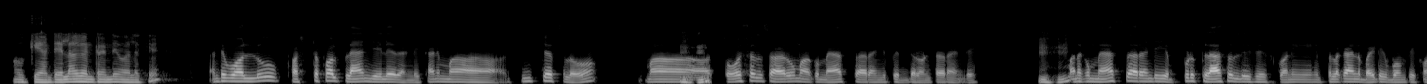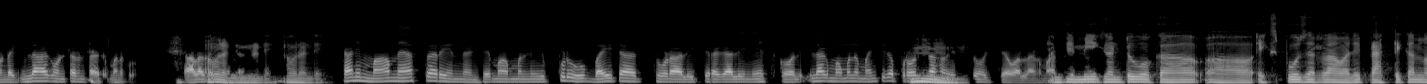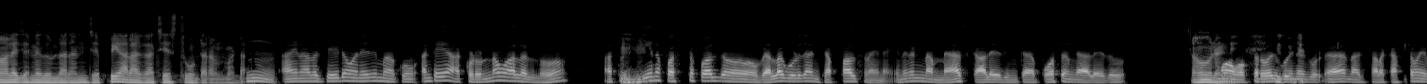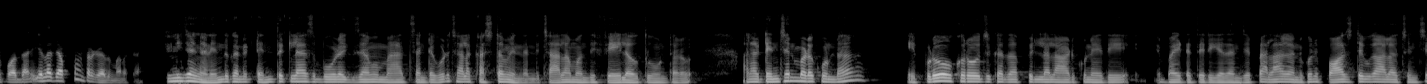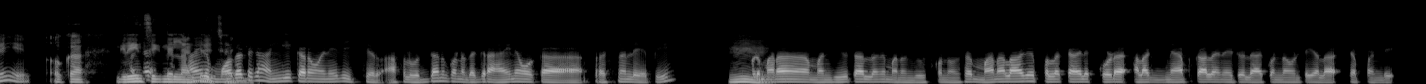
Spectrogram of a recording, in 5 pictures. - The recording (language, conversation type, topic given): Telugu, podcast, నీ ఊరికి వెళ్లినప్పుడు గుర్తుండిపోయిన ఒక ప్రయాణం గురించి చెప్పగలవా?
- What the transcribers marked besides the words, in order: in English: "ఫస్ట్ అఫ్ ఆల్ ప్లాన్"; in English: "టీచర్స్‌లో"; in English: "సోషల్ సార్"; in English: "మ్యాద్స్ సార్"; in English: "మ్యాద్స్ సార్"; other background noise; in English: "మ్యాద్స్ సార్"; in English: "ఎక్స్‌పోజర్"; in English: "ప్రాక్టికల్ నాలెడ్జ్"; in English: "ఫస్ట్ అఫ్ ఆల్"; in English: "మ్యాస్"; in English: "పోర్షన్"; unintelligible speech; in English: "టెన్త్ క్లాస్ బోర్డ్ ఎగ్జామ్ మ్యాస్"; in English: "ఫెయిల్"; in English: "టెన్షన్"; in English: "పాజిటివ్‌గా"; in English: "గ్రీన్ సిగ్నల్"; in English: "సార్"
